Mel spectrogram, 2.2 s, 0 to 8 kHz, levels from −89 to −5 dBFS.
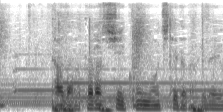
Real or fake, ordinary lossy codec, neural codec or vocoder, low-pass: real; none; none; 7.2 kHz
